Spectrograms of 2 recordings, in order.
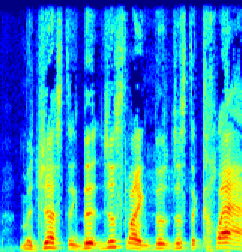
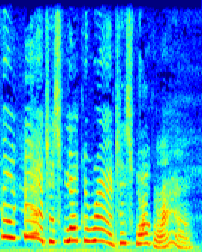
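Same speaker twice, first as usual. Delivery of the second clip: mock casual staffer. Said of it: "And they're like".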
